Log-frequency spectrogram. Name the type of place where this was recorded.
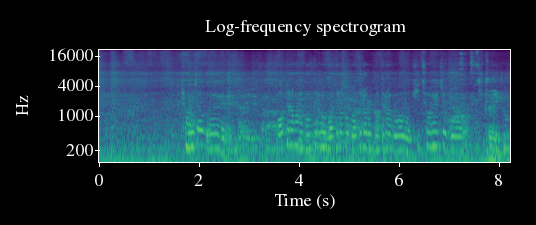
restaurant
